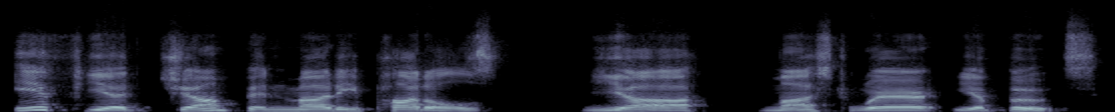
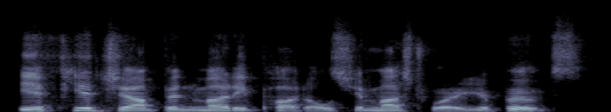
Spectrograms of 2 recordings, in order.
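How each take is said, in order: First: You and your reduced to ya, slow and relaxed; informal reduced speech. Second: Said in the usual way. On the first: Shown as a demonstration. Teacher reading to class in casual reduced ya form. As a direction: let the pronouns slide into ya. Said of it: "that sounds uneducated". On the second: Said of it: "formal and informal speech".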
